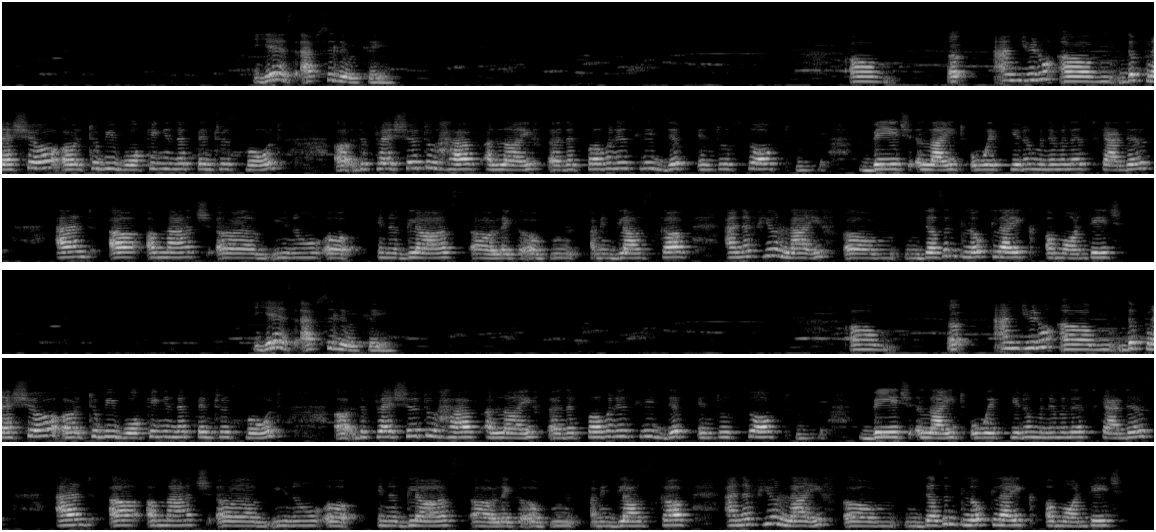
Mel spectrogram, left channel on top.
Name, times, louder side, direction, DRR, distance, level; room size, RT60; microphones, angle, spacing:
voice 1, 2.5-3.9 7.9-8.2 8.5-8.9 9.4-14.3 14.6-19.6 20.1-23.0 23.6-34.1, equal, ahead, 1.3 m, -26 dB
2.8 x 2.2 x 2.5 m
head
